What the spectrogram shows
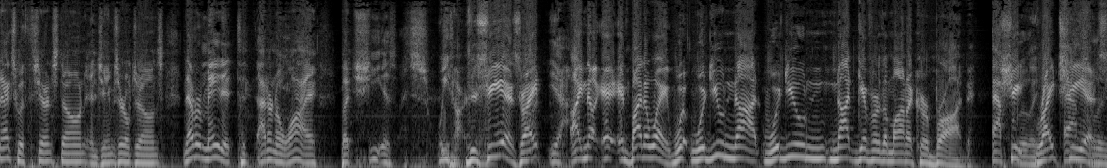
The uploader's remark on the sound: A Ribald, unplanned phone call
